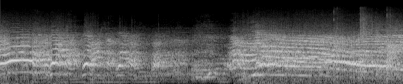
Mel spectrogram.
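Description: Men laughing and shouting in excited reaction, ending in a long drawn-out cry whose pitch slowly falls.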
